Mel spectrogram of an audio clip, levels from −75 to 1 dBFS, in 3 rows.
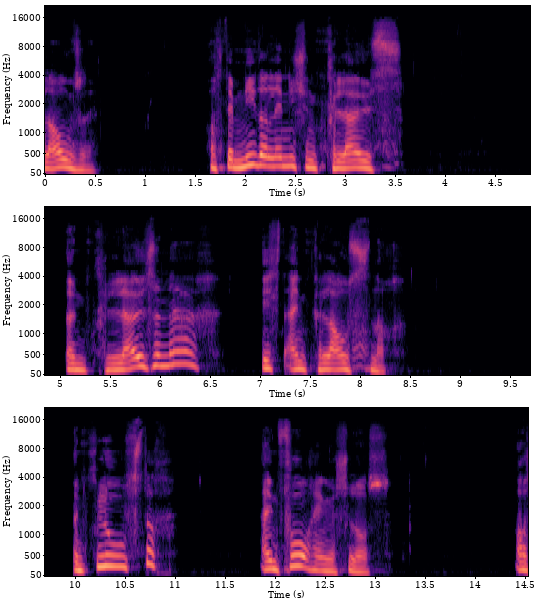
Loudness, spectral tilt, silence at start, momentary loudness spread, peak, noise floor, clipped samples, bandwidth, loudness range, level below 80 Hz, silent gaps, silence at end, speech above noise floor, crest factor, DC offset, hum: -23 LUFS; -5.5 dB/octave; 0 s; 11 LU; -8 dBFS; -81 dBFS; under 0.1%; 16.5 kHz; 3 LU; -72 dBFS; none; 0 s; 58 dB; 16 dB; under 0.1%; none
